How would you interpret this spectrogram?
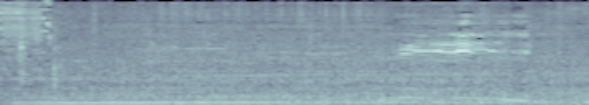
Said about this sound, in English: I wonder if people are going to get sick of us driving around in cars for podcasts.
